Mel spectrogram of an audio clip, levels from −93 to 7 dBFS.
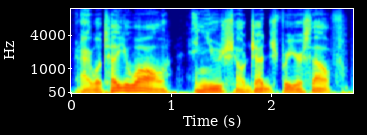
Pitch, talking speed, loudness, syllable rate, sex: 90 Hz, 255 wpm, -15 LUFS, 5.6 syllables/s, male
